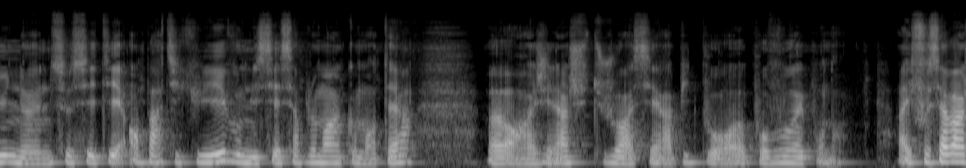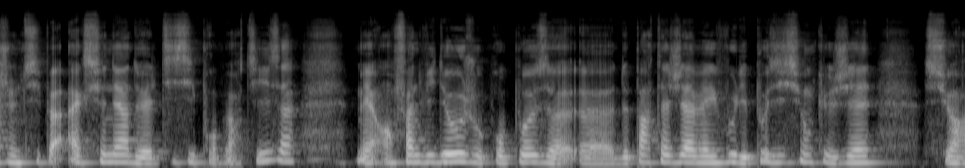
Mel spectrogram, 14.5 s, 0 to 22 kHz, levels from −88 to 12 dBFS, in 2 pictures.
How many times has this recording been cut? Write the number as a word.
zero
